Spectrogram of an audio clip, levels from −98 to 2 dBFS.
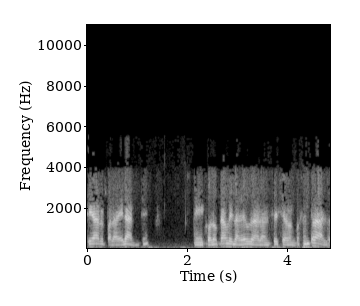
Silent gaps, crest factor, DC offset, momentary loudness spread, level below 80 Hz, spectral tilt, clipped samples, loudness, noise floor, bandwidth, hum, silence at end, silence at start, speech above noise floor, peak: none; 16 dB; under 0.1%; 8 LU; -48 dBFS; -10.5 dB/octave; under 0.1%; -20 LUFS; -53 dBFS; 5.4 kHz; none; 0 s; 0 s; 32 dB; -4 dBFS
